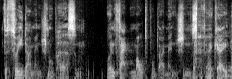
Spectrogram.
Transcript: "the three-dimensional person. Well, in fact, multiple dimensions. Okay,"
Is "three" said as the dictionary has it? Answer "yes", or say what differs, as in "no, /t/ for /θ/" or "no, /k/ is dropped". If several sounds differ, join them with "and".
yes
